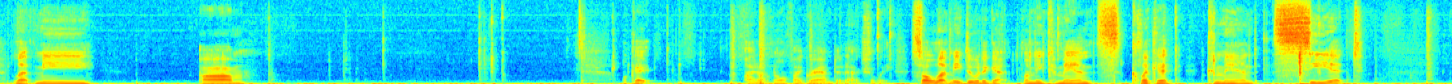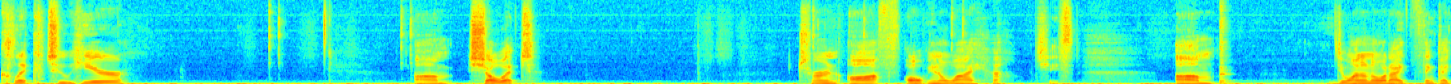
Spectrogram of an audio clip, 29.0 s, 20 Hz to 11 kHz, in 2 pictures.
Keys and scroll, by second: 4.8 super+v, 12.9 super+c.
